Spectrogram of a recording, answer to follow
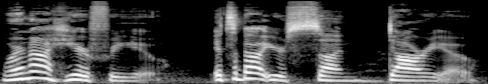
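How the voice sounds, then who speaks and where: A woman's voice: medium pitch, expressive, a little slow, dry recording, natural voice. A woman voicing a blunt, confident psionic agent. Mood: direct. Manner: direct, dry, self-assured. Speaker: character in audio drama.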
